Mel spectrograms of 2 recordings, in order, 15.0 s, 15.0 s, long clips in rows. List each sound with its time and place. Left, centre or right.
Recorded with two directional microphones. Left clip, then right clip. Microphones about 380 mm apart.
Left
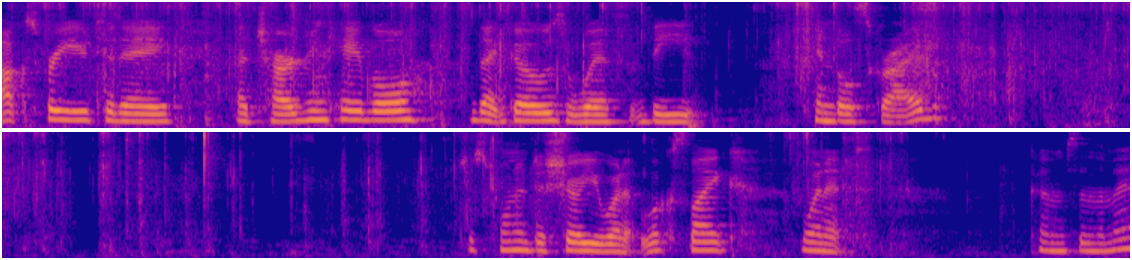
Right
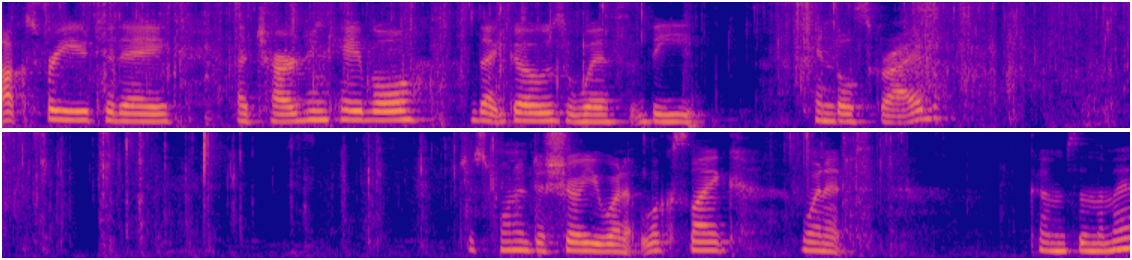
0.0 s speech: centre
1.3 s crumpling: centre
1.7 s speech: centre
2.8 s speech: centre
3.2 s speech: centre
5.5 s speech: centre
6.1 s a sound: centre
10.7 s speech: centre
13.3 s coin: centre
14.3 s a woman's voice: centre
